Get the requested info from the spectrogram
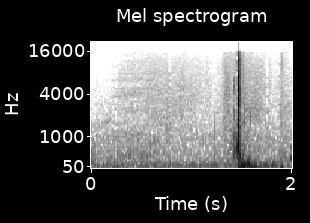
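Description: A golf iron striking a ball off the grass: one sharp crack about one and a half seconds in.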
